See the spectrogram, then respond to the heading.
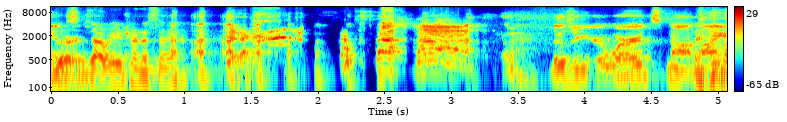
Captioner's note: everyone laughs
